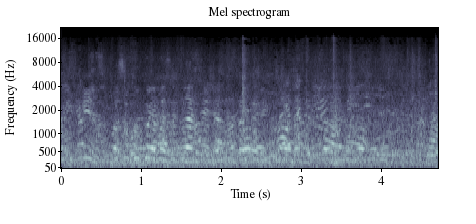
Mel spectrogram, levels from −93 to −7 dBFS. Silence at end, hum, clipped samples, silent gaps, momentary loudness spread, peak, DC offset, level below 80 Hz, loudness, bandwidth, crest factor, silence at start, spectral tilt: 0 s; none; under 0.1%; none; 7 LU; -16 dBFS; under 0.1%; -58 dBFS; -32 LUFS; 17.5 kHz; 16 dB; 0 s; -5.5 dB/octave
